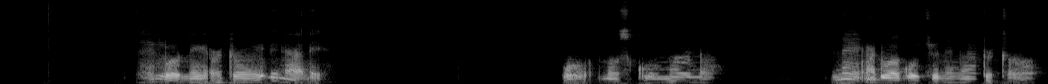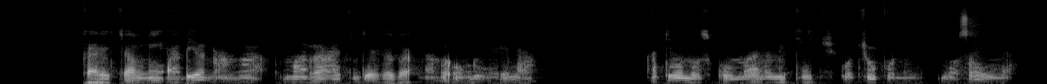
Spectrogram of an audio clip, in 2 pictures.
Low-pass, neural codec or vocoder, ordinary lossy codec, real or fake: none; codec, 44.1 kHz, 2.6 kbps, DAC; none; fake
